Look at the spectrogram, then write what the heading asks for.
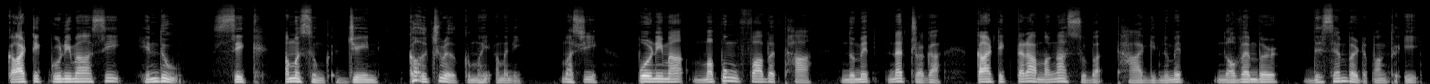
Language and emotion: Manipuri, neutral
